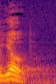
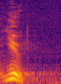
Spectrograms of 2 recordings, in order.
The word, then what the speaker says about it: Yud: The letter on the far left is Yud or Yod, whichever how you pronounce it, Yud.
